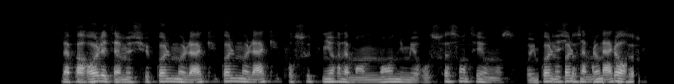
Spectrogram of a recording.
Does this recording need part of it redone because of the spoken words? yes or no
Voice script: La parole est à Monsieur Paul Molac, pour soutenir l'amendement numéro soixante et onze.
yes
